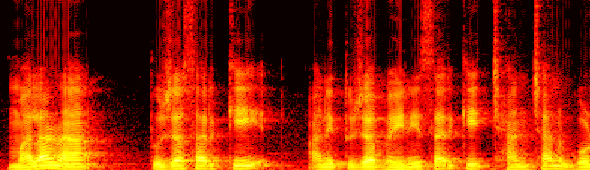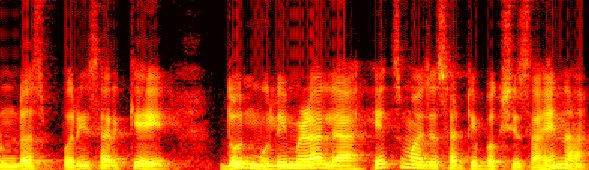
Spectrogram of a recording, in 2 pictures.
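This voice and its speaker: A man's voice: medium pitch, normal speed, darkish tone, natural voice. A man playing a jovial, talkative father who jokes and teases his daughter. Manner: chatty, joking, teasing.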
